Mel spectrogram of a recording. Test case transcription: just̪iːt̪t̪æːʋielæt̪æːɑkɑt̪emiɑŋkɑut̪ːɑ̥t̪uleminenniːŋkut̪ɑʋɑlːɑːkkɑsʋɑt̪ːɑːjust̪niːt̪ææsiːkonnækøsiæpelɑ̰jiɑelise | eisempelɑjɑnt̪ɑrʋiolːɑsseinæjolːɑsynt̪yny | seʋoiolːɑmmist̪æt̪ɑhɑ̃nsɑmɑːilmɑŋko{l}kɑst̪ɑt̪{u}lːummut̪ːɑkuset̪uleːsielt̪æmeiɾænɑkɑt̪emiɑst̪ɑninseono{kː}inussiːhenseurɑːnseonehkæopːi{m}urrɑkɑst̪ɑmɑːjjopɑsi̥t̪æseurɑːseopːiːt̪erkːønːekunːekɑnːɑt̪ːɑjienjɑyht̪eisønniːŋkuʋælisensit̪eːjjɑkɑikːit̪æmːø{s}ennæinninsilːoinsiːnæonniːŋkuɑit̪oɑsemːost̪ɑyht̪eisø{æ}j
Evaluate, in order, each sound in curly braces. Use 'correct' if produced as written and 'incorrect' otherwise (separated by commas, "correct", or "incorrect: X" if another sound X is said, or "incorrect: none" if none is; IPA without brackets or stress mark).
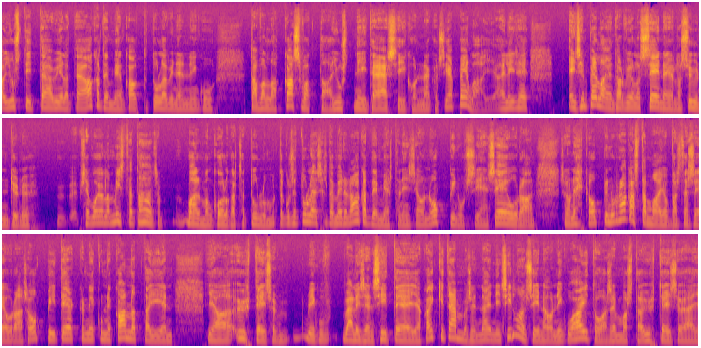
correct, correct, incorrect: pː, incorrect: n, correct, correct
